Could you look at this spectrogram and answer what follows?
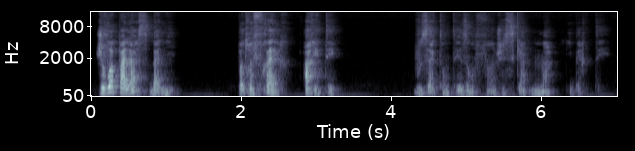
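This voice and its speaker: A woman playing a proud, scheming Roman empress mother who reproaches her son in a measured, declamatory French classical verse tragedy monologue, moving between hushed drops and emphatic swells. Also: deep voice, little pitch movement, gravelly, heavily acted. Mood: indignant accusation, then wounded, restrained anger.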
